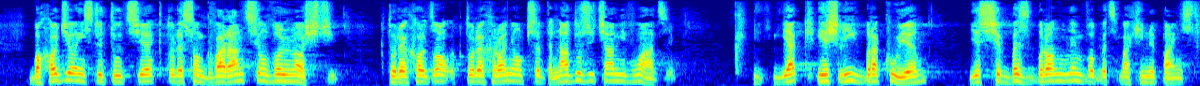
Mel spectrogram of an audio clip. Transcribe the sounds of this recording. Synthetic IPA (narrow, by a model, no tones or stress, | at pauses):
bɔxɔd͡ʑiɔinst̪ɘt̪ut̪sʲjɛkt̪uɾɛsɔ̃w̃ɡvaɾant̪sʲjɔ̃w̃vɔlnɔɕt͡ɕḭ | kt̪uɾɛɔɔkt̪uɾɛxɾɔɲɔ̃w̃pʂɛd̪nad̪uʐɘt͡ɕamʲivwad̪zɘ̰ | jakjeɕlʲiːɣbɾakujɛ | jɛst̪ɕɛbɛzbɾɔnːɘmvɔbɛt̪smaxʲinɘpaj̃st̪fa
